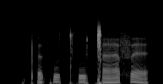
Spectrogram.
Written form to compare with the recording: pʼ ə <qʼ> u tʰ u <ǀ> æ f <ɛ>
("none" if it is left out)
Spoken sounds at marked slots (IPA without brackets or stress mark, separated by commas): k, ǀ, ɛ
